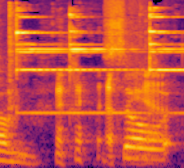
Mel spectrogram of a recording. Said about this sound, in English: Should we have a jingle for this segment? For the... It's like the bell above the door.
